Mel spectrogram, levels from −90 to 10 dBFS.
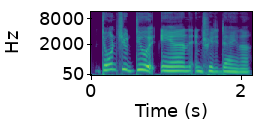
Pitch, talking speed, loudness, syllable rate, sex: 235 Hz, 195 wpm, -19 LUFS, 5.7 syllables/s, female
